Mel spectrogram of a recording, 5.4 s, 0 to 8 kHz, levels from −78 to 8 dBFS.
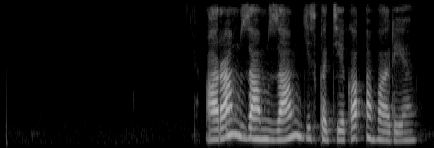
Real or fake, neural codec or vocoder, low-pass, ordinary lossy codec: fake; vocoder, 44.1 kHz, 128 mel bands, Pupu-Vocoder; 7.2 kHz; none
